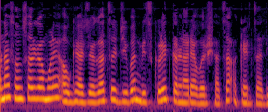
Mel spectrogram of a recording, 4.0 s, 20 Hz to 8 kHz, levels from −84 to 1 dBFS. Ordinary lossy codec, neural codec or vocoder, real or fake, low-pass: none; none; real; none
